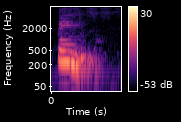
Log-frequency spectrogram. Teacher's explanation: También tiene la sílaba tónica de mayor intensidad en la antepenúltima sílaba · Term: esdrújula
